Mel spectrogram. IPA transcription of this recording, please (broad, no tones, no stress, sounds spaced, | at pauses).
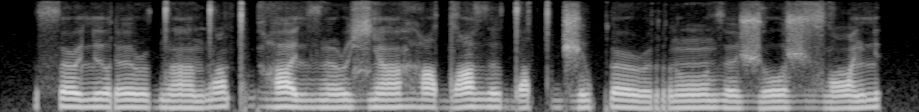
θ ə˞ lʲ o ɾ ø ɹ d̪ ã d̪ ã tˤ ɡʱ a lʲ ð ə̃ ɹ ʑ ã ɦ ɯ dˤ ɘ ð ɯ d̪ ɯ tˤ d͡ʒ ɯ p ɾ ə˞ ɹ r õ ð ø ʒ o ʒ zˤ ə̃ lʲ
